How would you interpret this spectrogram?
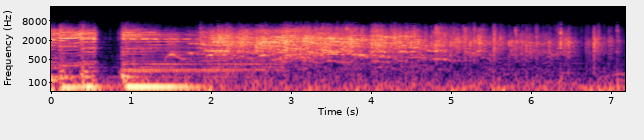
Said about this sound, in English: Thank you very much. You fellas are applauding good today. It's nice to have a band that works for you. It has to applaud.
